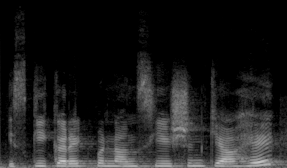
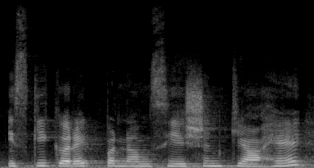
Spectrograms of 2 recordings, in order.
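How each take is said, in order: The two takes are said the same way.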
